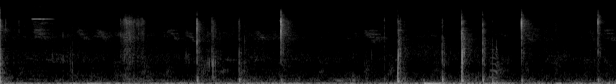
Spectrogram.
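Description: Nutshells crack and snap sharply every so often, close by.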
